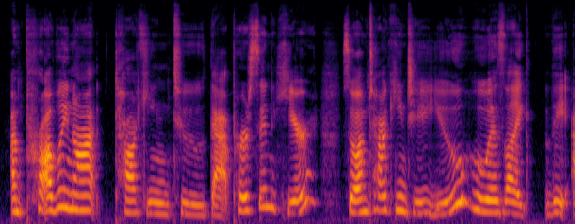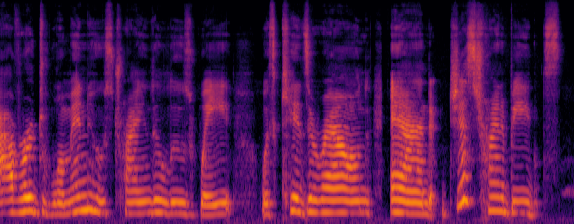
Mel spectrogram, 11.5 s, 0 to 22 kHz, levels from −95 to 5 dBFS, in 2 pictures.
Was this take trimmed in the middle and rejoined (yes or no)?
yes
